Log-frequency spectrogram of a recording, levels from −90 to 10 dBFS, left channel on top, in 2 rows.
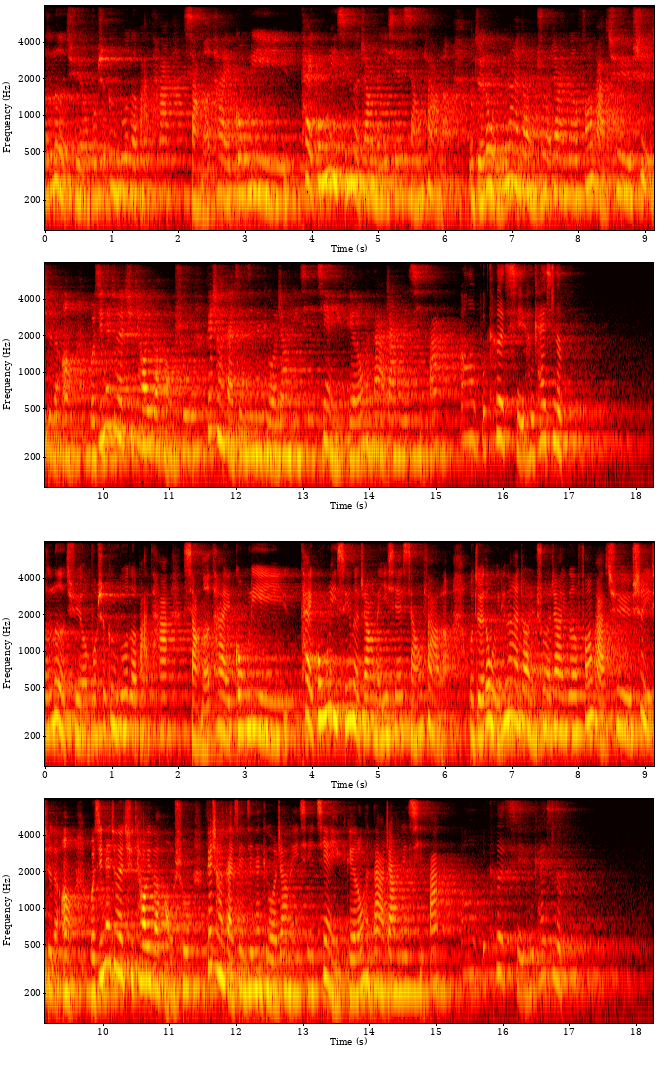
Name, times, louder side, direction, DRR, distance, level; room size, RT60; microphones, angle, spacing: voice 1, 0.0-15.1, right 3 dB, 40° right, 7 dB, 0.5 m, -26 dB
voice 2, 15.4-16.9, left 4 dB, 45° left, 10 dB, 0.4 m, -32 dB
12.0 x 9.3 x 3.7 m, 2.9 s
head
